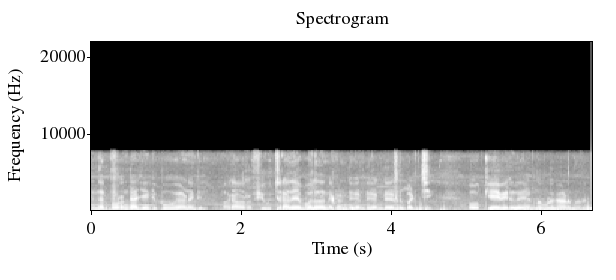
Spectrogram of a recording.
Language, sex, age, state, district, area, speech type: Malayalam, male, 30-45, Kerala, Alappuzha, rural, spontaneous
